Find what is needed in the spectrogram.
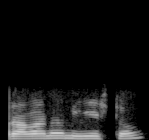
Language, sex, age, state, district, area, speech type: Telugu, male, 18-30, Andhra Pradesh, West Godavari, rural, conversation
